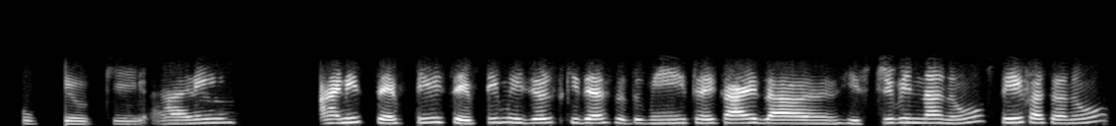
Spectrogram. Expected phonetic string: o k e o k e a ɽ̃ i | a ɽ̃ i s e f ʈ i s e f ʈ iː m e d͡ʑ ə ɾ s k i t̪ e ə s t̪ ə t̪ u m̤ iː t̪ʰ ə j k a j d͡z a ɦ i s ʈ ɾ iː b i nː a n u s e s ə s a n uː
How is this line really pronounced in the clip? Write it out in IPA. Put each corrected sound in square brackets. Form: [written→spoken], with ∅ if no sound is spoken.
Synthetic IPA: o k e o k e a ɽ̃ i | a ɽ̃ i s e f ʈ i s e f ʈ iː m e d͡ʑ ə ɾ s k i t̪ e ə s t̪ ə t̪ u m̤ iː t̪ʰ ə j k a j d͡z a ɦ i s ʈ ɾ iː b i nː a n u s e [s→f] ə s a n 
